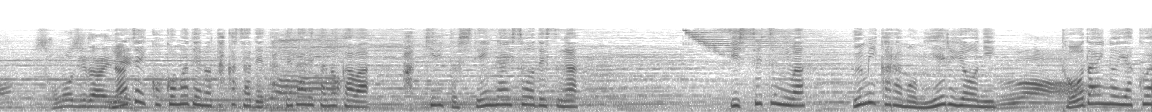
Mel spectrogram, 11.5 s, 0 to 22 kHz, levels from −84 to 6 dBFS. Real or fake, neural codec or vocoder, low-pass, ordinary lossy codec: real; none; none; none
